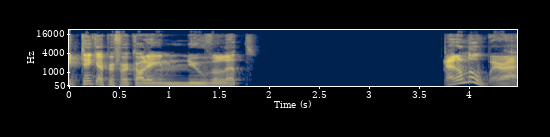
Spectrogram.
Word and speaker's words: Neuvillet: If I were to pronounce his name with like the most like French accent I could do, it'd probably be like Neuvillet. Not a Nervillet. This is like a mix of French and English accent. It's not entirely French and not entirely English. It's right in the middle. The way that they pronounce it. But the R is weird.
